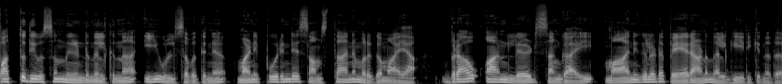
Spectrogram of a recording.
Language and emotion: Malayalam, neutral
